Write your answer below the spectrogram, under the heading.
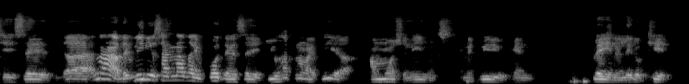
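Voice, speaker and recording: A man speaks with a Spanish accent at a fairly quick pace. His pitch is medium, with ordinary variation. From Cuba. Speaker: rock guitarist. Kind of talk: casual chat.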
